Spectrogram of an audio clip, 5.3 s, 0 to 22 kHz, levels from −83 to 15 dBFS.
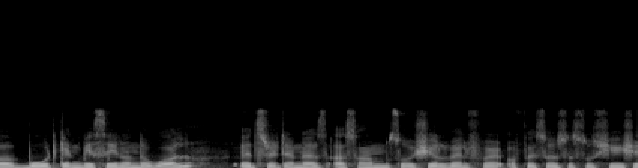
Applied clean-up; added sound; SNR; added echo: none; none; none; none.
